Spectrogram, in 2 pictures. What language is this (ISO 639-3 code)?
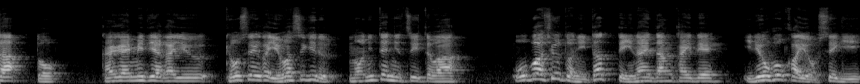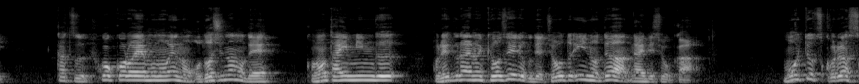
jpn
